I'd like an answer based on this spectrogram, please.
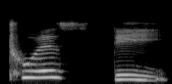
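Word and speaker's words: Tuesday: টুয়েসডে, TUES, এখানে আমি pronunciation যখন করব TUZ, twice, DAY, DEI, ডে। টুয়েসডে, টুয়েসডে, টুয়েসডে।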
